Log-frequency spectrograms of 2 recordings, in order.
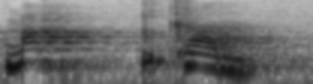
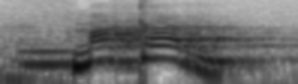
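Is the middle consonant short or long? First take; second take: long; short. First: The k sound is held long and pressed. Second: The k sound is short and single. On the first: "K-nya dua" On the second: "K-nya satu"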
